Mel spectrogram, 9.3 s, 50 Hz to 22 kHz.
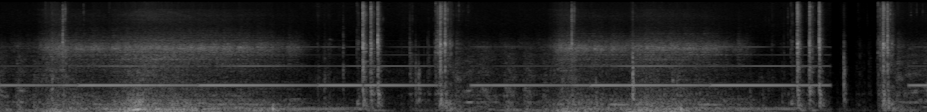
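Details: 1996 Dodge Grand Caravan SE 3.3 V6, starts then dies after 5–10 seconds: two cranking runs of about three seconds with steady starter whine, engine never catches and battery weakening; owner plans to change fuel filter next.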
